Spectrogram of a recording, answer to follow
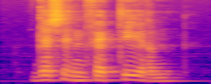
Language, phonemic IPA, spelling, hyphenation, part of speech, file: Dutch, /dɛsɪnfɛkˈteːrə(n)/, desinfecteren, des‧in‧fec‧te‧ren, verb, Nl-desinfecteren.ogg
- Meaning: to disinfect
